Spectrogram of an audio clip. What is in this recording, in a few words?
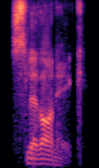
"Slavonic", British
